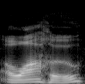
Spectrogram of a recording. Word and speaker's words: Oahu: And in preparation, I brought a puzzle today based on the name Oahu, and oddly, it has three syllables and only four letters.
